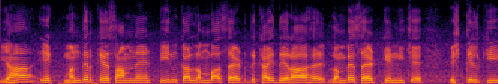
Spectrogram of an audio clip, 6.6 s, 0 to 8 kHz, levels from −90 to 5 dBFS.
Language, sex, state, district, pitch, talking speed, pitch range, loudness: Hindi, male, Jharkhand, Jamtara, 175 Hz, 180 wpm, 165-190 Hz, -14 LUFS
